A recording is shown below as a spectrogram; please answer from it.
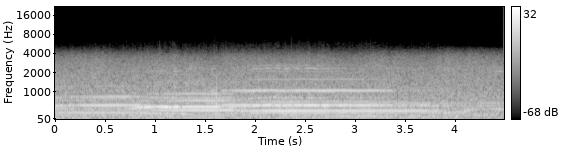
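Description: Opera orchestra holding sustained chords that change twice, swelling about a second in and easing near the end. The sound is thin and muffled, with steady hiss and rumble from an early-1930s live recording.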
